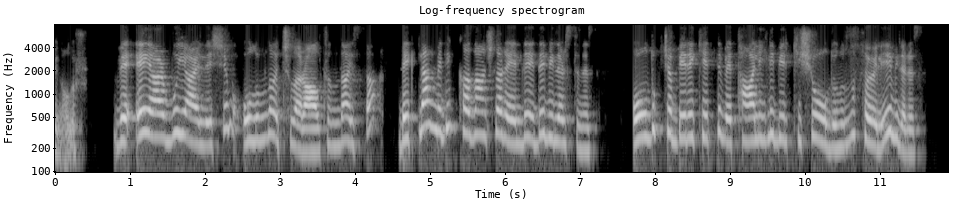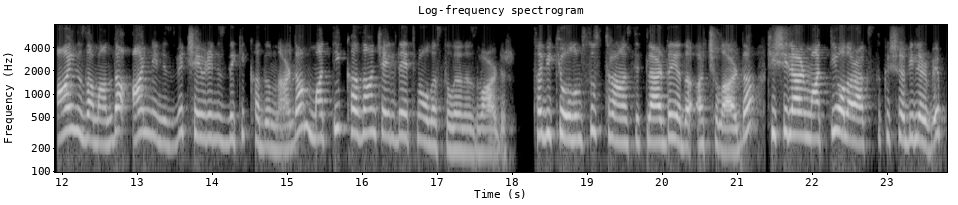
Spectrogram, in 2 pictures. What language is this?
Turkish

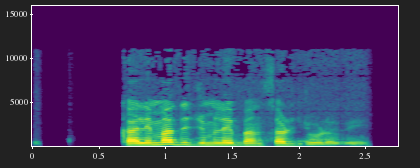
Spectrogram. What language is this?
Pashto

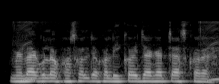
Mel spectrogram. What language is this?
Bangla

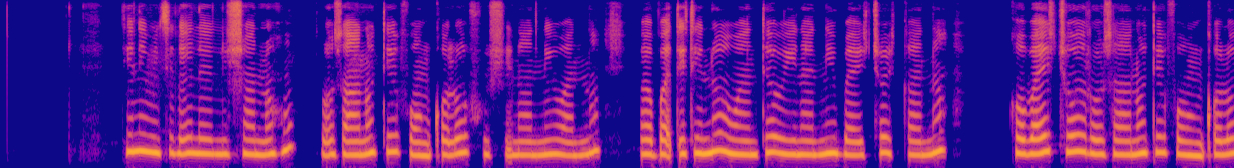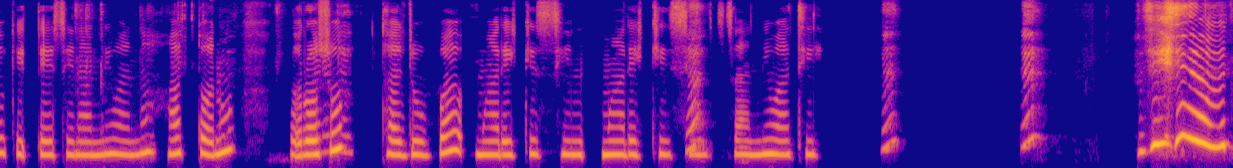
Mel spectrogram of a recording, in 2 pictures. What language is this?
Sidamo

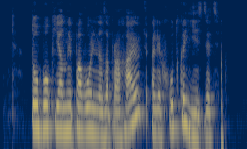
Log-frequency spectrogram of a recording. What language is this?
Belarusian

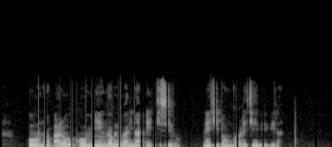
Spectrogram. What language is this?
Ganda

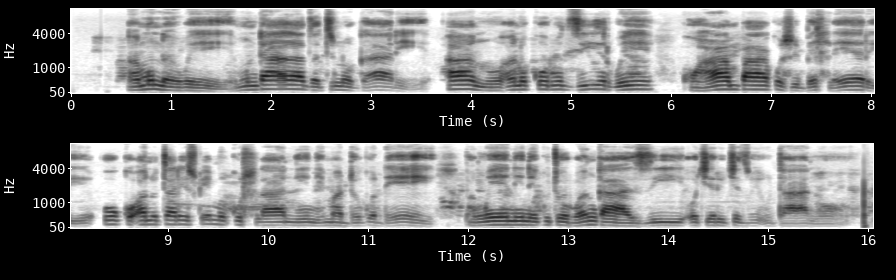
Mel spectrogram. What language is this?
Ndau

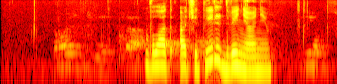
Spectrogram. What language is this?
Russian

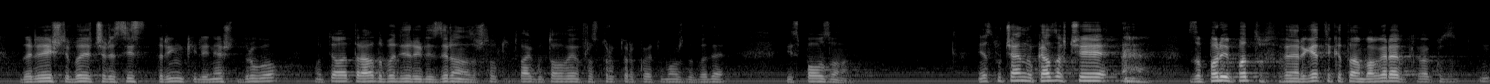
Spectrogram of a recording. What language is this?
Bulgarian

